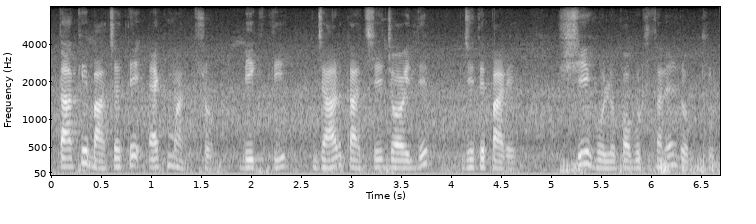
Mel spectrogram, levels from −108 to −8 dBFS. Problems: constant background noise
